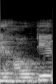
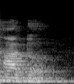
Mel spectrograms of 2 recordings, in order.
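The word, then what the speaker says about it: hauteur: तो जैसे word is तो हार्टर, हार्टर, हाउटर कितना लोग पढ़ देंगे, हाउटियर पढ़ देंगे, लेकिन इसे हाउटियर नहीं पढ़ना है, पढ़ना है हार्टर।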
